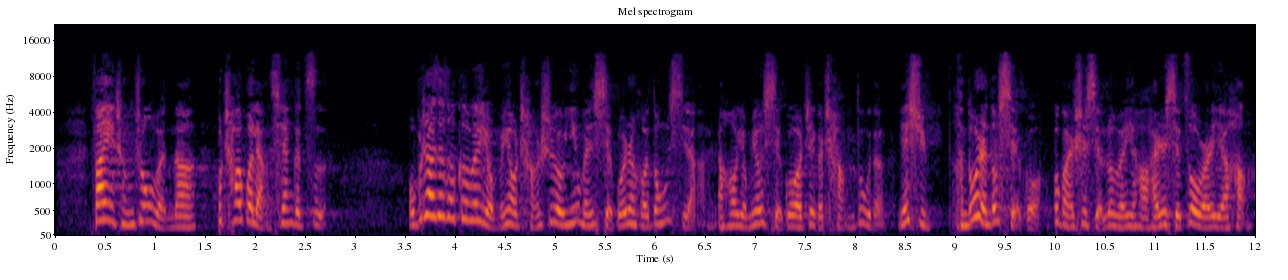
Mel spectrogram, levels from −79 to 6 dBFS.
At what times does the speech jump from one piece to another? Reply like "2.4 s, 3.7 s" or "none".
1.6 s, 8.4 s, 8.8 s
